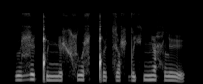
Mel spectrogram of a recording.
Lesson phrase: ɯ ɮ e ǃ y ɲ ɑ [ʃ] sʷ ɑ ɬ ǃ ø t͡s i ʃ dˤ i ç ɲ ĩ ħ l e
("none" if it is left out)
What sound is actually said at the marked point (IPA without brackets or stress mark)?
ʃ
